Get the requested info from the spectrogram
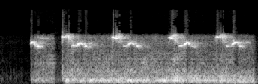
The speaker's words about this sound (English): I love the bird ambiance in the background.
